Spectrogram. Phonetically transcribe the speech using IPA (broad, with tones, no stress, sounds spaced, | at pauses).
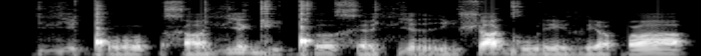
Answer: vʲ e˧ ǃʼ o˩˧ | x a˩˧ vʲ ɛ˥ ɡ i˩˧ ǃʼ ɤ˧ x ɛ˩˧ fʲ ɛ˧˥ r i˩ ʃ a˥ ɡ u˩˧ ɾ e˩ v e˧ qʷ a˥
